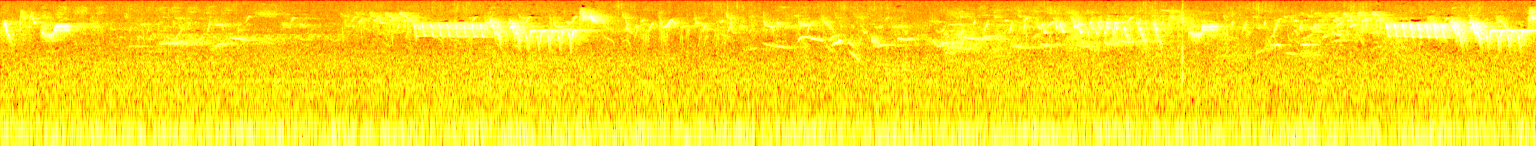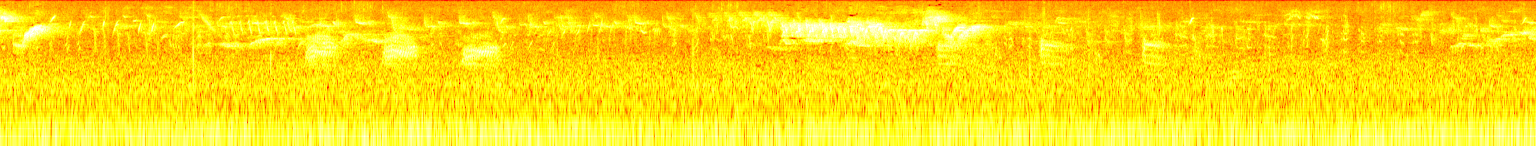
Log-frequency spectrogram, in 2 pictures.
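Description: Small birds singing: high chirps and rapid trills come in phrases every few seconds, over a steady low rumble.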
